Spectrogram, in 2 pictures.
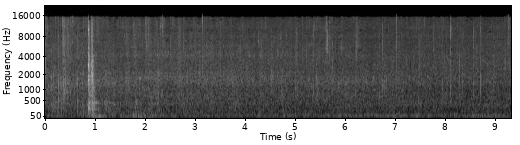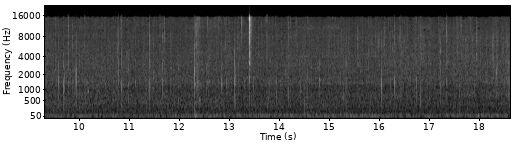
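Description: Heavy rain falling steadily, with scattered drops ticking on a surface. A single sharp knock about a second in.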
